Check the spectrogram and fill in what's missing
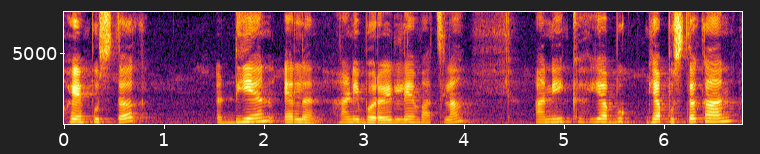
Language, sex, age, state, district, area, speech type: Goan Konkani, female, 30-45, Goa, Tiswadi, rural, spontaneous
